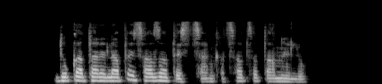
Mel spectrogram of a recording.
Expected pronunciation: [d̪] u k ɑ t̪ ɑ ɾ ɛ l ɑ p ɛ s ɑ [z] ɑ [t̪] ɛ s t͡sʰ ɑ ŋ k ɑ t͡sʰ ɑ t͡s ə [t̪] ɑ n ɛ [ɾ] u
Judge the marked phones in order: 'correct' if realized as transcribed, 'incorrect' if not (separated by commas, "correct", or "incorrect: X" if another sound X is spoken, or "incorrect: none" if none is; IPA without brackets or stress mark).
correct, correct, correct, correct, incorrect: l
